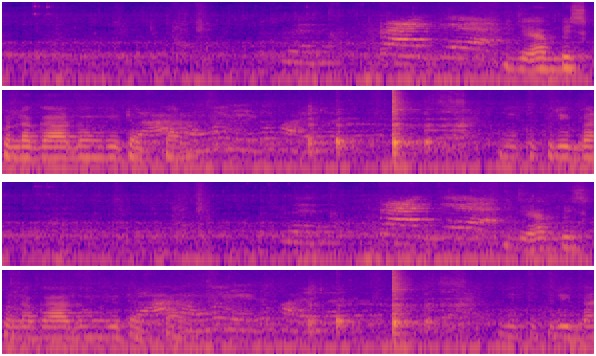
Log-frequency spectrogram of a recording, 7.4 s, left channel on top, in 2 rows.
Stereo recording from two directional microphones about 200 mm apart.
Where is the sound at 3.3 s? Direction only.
50° left (ahead or behind).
